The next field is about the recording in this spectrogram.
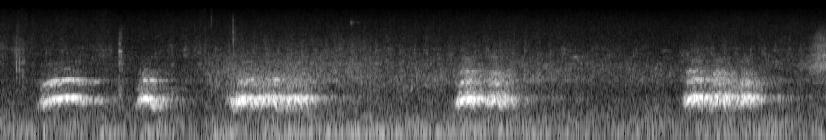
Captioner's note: dog barking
